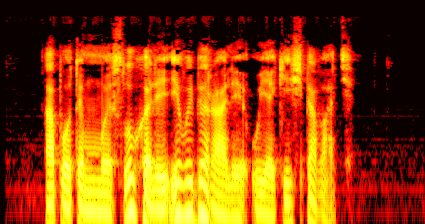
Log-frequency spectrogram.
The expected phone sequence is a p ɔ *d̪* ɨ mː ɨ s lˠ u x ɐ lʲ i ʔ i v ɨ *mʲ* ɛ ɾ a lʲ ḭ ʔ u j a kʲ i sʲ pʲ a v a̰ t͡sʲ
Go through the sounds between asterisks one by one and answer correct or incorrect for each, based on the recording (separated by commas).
incorrect, incorrect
